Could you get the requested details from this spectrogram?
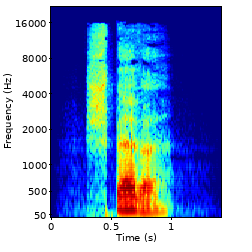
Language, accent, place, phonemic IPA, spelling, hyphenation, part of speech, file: German, Germany, Berlin, /ˈʃpɛʁə/, Sperre, Sper‧re, noun, De-Sperre.ogg
- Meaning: 1. barrier 2. cut 3. ban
